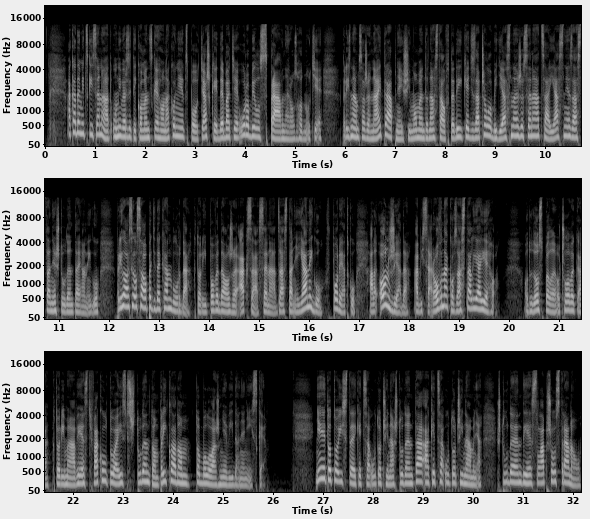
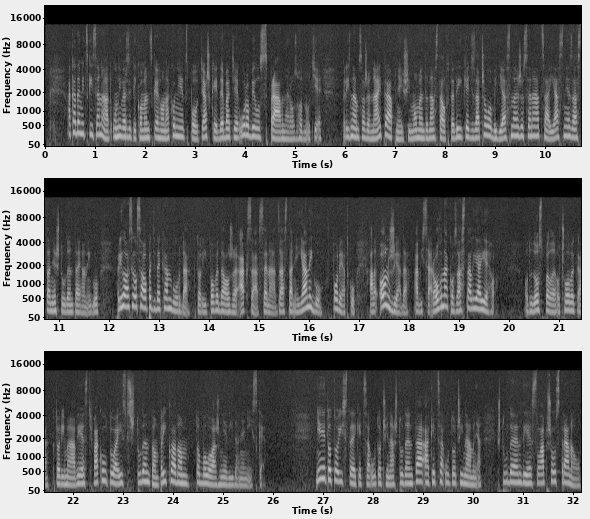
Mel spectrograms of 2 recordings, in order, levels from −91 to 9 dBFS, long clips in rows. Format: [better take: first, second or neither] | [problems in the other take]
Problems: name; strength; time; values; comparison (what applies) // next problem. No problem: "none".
first | hiss; faint; throughout; 20 dB below the speech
